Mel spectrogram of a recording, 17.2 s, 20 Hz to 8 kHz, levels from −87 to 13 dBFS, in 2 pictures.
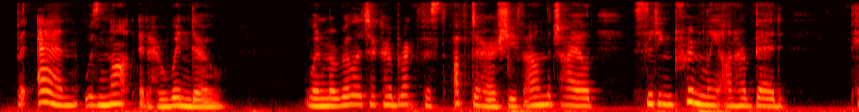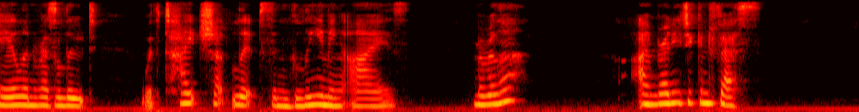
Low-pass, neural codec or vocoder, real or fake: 7.2 kHz; none; real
